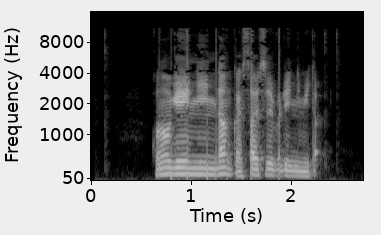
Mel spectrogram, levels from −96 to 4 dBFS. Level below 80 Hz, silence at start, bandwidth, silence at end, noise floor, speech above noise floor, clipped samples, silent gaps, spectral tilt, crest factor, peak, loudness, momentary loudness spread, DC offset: -52 dBFS; 0.65 s; 11.5 kHz; 0.45 s; -69 dBFS; 43 dB; under 0.1%; none; -6 dB/octave; 20 dB; -8 dBFS; -26 LUFS; 13 LU; under 0.1%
